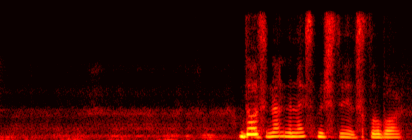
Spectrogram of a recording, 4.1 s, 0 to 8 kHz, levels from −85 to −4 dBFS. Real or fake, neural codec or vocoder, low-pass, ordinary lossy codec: fake; codec, 16 kHz in and 24 kHz out, 0.4 kbps, LongCat-Audio-Codec, four codebook decoder; 7.2 kHz; none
